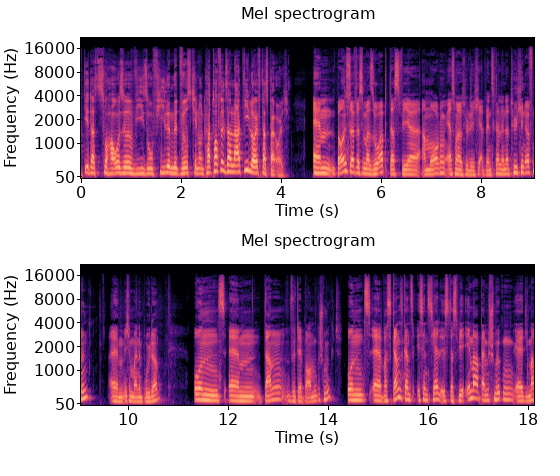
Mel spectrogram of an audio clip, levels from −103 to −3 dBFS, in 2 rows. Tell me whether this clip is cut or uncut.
cut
